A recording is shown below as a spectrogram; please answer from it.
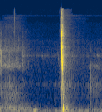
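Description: Close-miked mouth sounds of someone chewing gummy candy: soft chewing for the first half second, then one sharp, wet click a little over a second in.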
